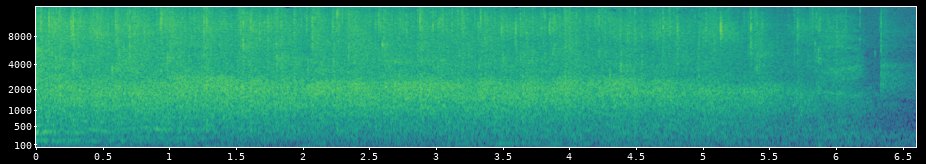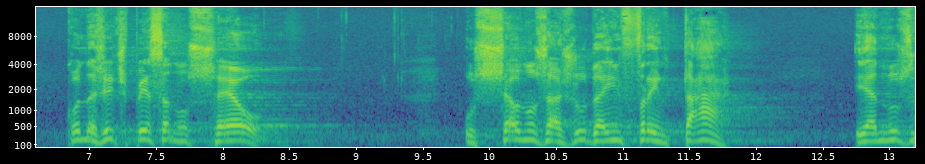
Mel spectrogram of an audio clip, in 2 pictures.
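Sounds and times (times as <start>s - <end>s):
crowd applauding: 0.0s - 6.3s
speech: 6.9s - 8.6s, 9.8s - 11.9s, 12.8s - 13.1s.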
